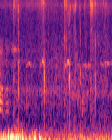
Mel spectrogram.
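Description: Scattered faint short calls from a flock of wild ducks, over a low rumble of wind on the microphone.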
